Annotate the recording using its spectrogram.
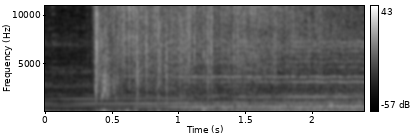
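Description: Animated-logo sting: a held synth chord over deep bass, joined about half a second in by a sudden wet splash-and-crackle sound effect that carries on over the chord.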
